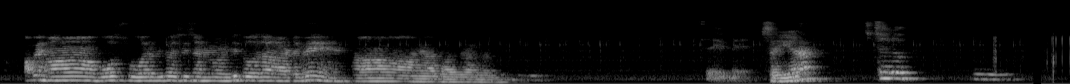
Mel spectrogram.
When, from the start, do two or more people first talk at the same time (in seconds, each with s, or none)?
none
